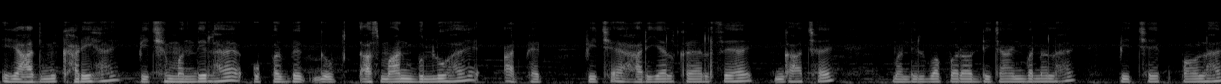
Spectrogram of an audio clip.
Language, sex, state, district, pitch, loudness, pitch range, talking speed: Hindi, male, Bihar, Jamui, 130 Hz, -35 LUFS, 125-135 Hz, 150 wpm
